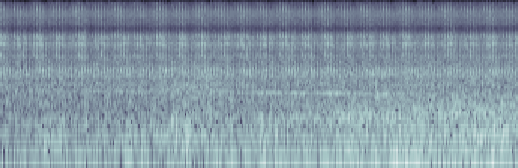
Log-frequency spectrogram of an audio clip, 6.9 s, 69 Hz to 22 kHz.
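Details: 2009 Opel Corsa D 1.3 CDTI 75 hp diesel idling at start-up: hard, fast clatter with steady ticking. The owner finds it very noisy and asks whether it is a problem; cause unknown.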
